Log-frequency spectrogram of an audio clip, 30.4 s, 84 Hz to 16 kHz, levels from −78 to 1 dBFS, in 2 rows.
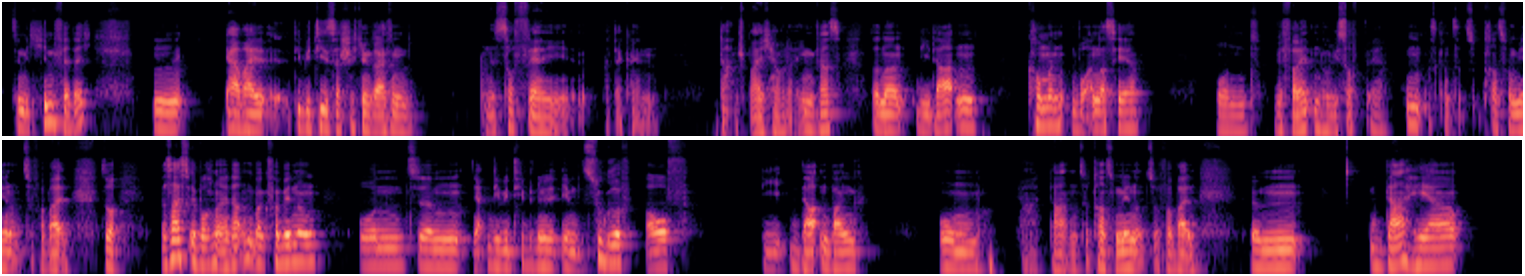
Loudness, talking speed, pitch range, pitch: -25 LUFS, 130 wpm, 100-120 Hz, 110 Hz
